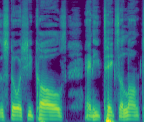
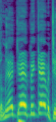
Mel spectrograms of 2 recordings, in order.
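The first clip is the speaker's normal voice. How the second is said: put-on mumbling tough-guy bravado, higher and louder; 4 dB louder than usual. Retelling a guest on the phone with his wife: imitating a mumbling tough guy. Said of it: "Captain Tough Guy goes".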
